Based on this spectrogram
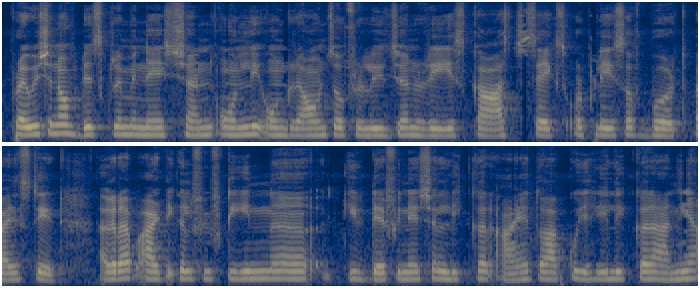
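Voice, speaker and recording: Woman teacher, explanatory lecture delivery, even and level pitch. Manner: explanatory, mixes English and Hindi. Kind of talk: online lecture.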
